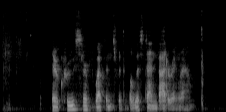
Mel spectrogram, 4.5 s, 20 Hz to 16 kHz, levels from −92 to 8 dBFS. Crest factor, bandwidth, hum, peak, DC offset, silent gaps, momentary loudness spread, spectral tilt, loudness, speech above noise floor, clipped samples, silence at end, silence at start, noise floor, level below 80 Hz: 20 dB; 11 kHz; none; -22 dBFS; under 0.1%; none; 16 LU; -7 dB/octave; -41 LUFS; 37 dB; under 0.1%; 0.5 s; 1.05 s; -77 dBFS; -72 dBFS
